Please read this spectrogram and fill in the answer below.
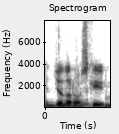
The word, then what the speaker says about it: Jodorowsky: Uh, yeah, Jodorowsky.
